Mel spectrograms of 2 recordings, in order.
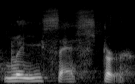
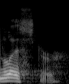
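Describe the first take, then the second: First: The word is said with three syllables. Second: The word is said with fewer than three syllables. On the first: This is how it is said locally. "there's three syllables in that word" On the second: This is how it is said in Britain. "by the British pronunciation"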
